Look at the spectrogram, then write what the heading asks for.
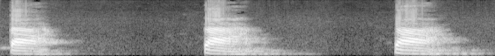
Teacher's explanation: জিহ্বার আগা সামনের উপরের দুই দাঁতের গোড়ার সঙ্গে লাগিয়ে উচ্চারিত হয়।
